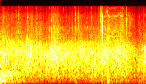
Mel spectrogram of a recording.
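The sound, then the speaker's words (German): An audience at a church service in a hall applauds God steadily, a dense patter of many hands clapping at an even, moderate level throughout, with no talking over it. “Lass uns doch diesem Gott einen Applaus geben, der mitten in unseren Alltag kommt.”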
